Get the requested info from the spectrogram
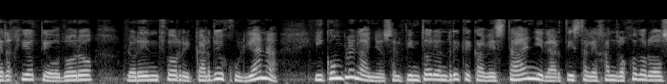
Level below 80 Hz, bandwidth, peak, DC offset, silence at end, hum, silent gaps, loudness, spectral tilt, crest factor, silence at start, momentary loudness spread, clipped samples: -46 dBFS; 8.8 kHz; -2 dBFS; under 0.1%; 0 s; none; none; -15 LUFS; -7 dB/octave; 12 dB; 0 s; 6 LU; under 0.1%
